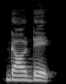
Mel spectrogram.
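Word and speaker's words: ด เด็ก: Another middle-class consonant is ดอเด็ก Dek means child. As the initial consonant of a syllable, ดอเด็ก makes the sound d, just like the letter D in diamond.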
